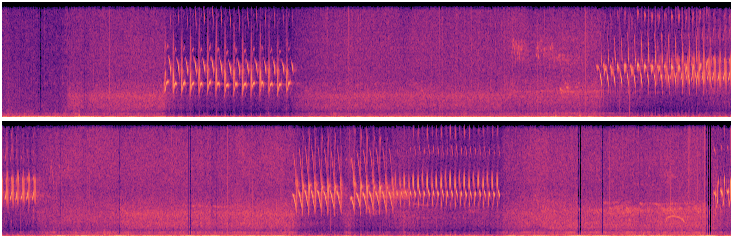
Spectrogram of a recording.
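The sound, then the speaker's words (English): An orange-crowned warbler sings three separate trilled songs, each a few seconds long and spaced by pauses, over a steady wash of rain-like background noise. “orange-crowned warbler.”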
